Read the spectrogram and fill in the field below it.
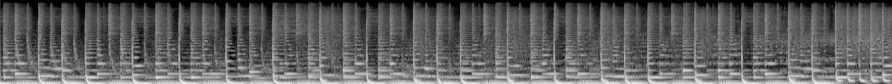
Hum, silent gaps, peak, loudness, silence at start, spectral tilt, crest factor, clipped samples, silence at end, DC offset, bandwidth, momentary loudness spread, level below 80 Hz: none; none; 0 dBFS; -13 LUFS; 0 s; -5 dB/octave; 10 dB; under 0.1%; 0 s; under 0.1%; 19 kHz; 2 LU; -12 dBFS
